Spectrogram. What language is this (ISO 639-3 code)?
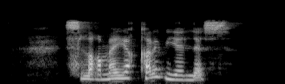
kab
